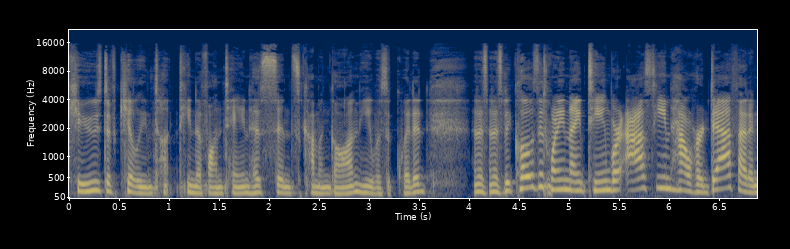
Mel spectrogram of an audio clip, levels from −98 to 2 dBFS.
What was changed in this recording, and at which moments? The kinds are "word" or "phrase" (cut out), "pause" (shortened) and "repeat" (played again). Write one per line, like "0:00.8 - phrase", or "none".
0:04.2 - repeat
0:04.7 - word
